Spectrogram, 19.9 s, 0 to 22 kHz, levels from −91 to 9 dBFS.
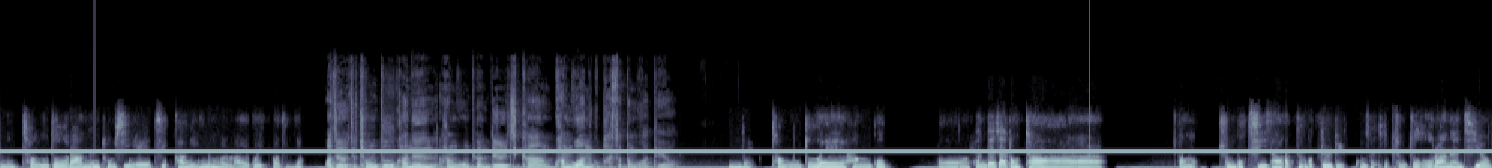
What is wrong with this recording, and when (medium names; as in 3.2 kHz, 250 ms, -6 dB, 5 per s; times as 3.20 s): whine 2.3 kHz -23 dBFS
1.26 s: pop -4 dBFS
14.53 s: pop -7 dBFS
